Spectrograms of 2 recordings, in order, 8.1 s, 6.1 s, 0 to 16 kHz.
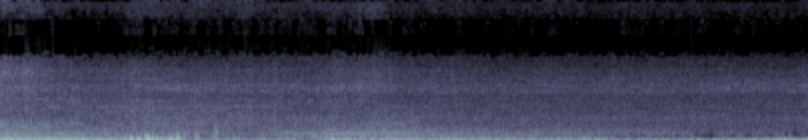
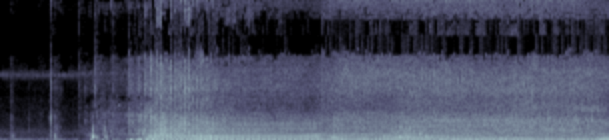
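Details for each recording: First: Husqvarna YTH21K46 mower, Kohler Courage 21 hp engine, 337 hours, after the exhaust was welded and refitted (it was 104 dB before): a steady low drone at an even pace, no popping or blowing leak; exhaust sealed and normal. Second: Husqvarna hydrostatic riding mower, 337 hours, measured 104 dB: cranks, catches and settles into a harsh, very loud raspy bark at fast idle; exhaust leak ahead of the muffler, fixed by welding exhaust.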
